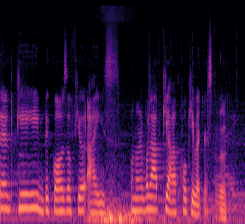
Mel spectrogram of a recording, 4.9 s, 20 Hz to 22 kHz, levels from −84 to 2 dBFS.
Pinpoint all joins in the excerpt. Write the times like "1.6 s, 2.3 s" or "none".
none

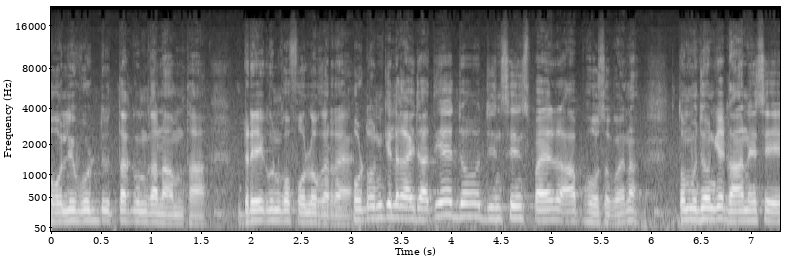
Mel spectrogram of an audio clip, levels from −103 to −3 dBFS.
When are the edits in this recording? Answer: 3.0 s

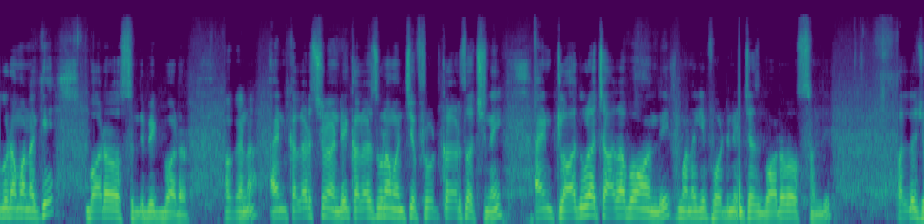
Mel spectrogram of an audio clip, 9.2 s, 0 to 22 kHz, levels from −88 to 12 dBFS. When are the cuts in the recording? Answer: 6.8 s

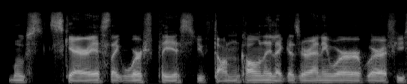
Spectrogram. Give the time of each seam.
none

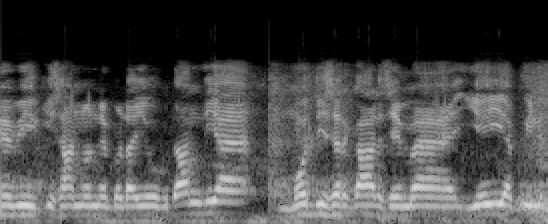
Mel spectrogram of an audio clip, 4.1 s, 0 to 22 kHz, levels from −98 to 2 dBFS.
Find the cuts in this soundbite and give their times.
2.0 s

